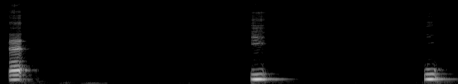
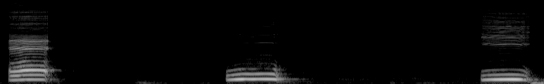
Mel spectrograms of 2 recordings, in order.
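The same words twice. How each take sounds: First: "E, I, ou" each cut to one beat; short vowels, one beat. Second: "E, ou, I" each held for two beats, louder; long vowels, two beats. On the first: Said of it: "je vais le faire avec le son". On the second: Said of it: "Alors que pour la voyelle longue". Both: Shown as a demonstration.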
